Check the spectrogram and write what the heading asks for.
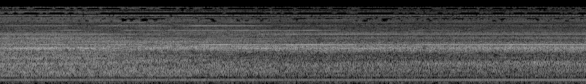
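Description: Electric motor of a 110-volt Power Team hydraulic pump unit running steadily with a constant hum, pumping oil to a set of four 100-ton hydraulic jacks as their rams extend.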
